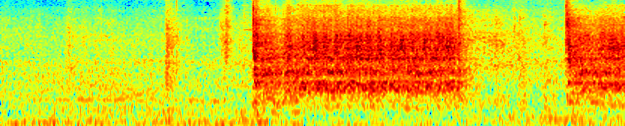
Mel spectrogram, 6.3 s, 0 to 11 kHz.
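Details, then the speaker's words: Barn-find 1971 Pontiac Formula, first start after purchase and trailering home: cranks and catches with a sharp roar, then settles into a fairly even, throaty idle with a brief blip; seems to idle nice, normal start. "So it seems to idle nice. So I can't wait to see how it drives."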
